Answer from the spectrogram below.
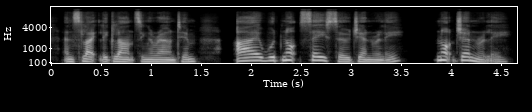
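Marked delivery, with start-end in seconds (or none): none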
